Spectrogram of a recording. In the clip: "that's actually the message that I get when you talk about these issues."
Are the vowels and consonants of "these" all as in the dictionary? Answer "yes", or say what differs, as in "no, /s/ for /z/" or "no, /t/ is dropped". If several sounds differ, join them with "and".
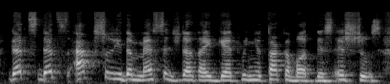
no, /s/ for /z/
